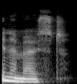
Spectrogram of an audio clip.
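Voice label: "innermost", British English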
